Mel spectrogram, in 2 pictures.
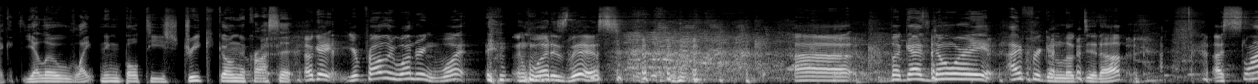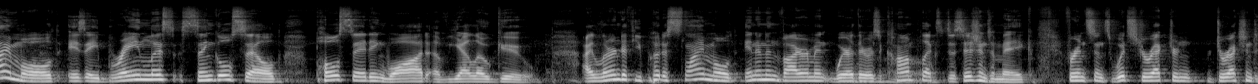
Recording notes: It’s a live game show. It was recorded as a live show back in May 2019 at the Greene Space in New York City.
